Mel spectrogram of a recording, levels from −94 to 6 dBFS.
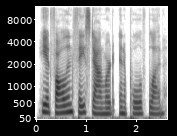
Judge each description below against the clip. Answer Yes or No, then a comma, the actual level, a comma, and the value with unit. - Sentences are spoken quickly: Yes, fast, 230 wpm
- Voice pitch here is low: No, high, 190 Hz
